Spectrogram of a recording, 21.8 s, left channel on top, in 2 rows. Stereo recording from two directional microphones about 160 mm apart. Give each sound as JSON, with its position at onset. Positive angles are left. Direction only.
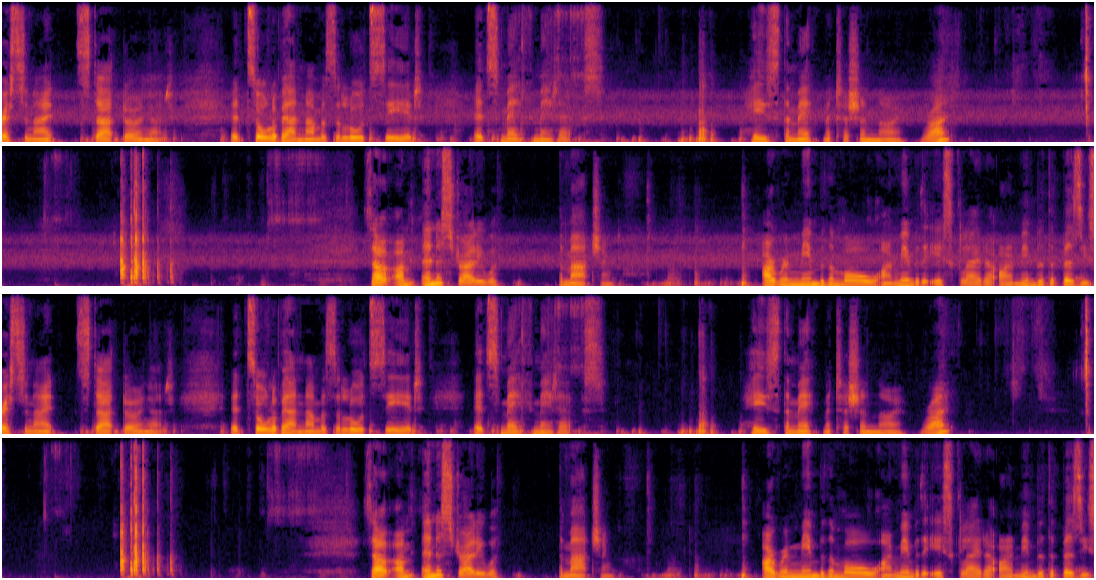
{"t": 0.0, "sound": "speech", "side_deg": -5}
{"t": 7.4, "sound": "speech", "side_deg": -5}
{"t": 12.1, "sound": "a sound", "side_deg": -75}
{"t": 14.1, "sound": "speech", "side_deg": -5}
{"t": 18.5, "sound": "speech", "side_deg": -5}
